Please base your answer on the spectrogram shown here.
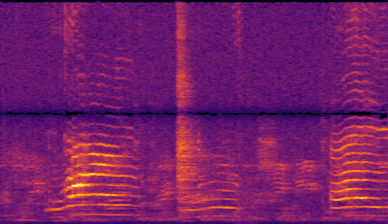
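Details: A pet tabby cat in the middle of a long singing session. It gives three drawn-out, harmonic meows: a rising-then-falling wail, a shorter bent cry, and a final sliding meow. There are quiet pauses between the calls.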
